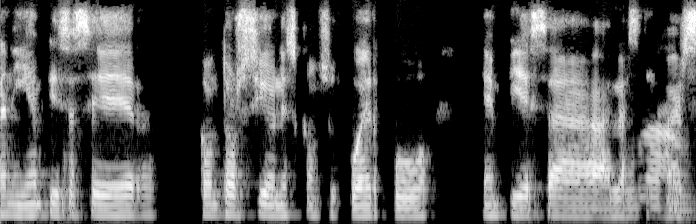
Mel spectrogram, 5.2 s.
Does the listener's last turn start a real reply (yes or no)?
no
